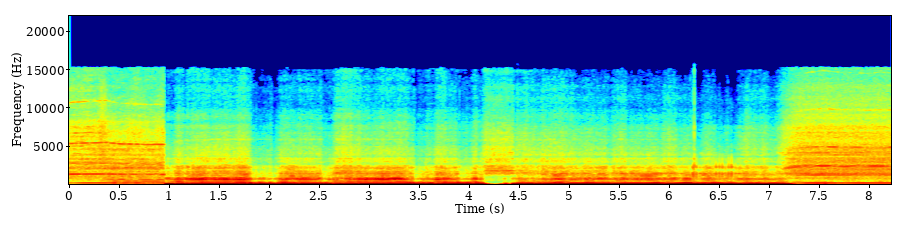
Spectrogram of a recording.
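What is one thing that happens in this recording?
A jigsaw buzzes loudly, cutting wood.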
